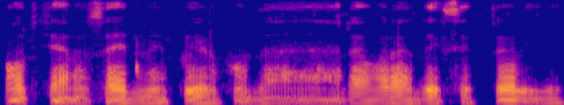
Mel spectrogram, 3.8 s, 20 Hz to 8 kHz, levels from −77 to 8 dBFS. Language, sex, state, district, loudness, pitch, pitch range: Hindi, male, Bihar, Araria, -20 LUFS, 95 Hz, 90-95 Hz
